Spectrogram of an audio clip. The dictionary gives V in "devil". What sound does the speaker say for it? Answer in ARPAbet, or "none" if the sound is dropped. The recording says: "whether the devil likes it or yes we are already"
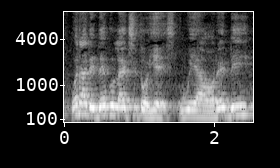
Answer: B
